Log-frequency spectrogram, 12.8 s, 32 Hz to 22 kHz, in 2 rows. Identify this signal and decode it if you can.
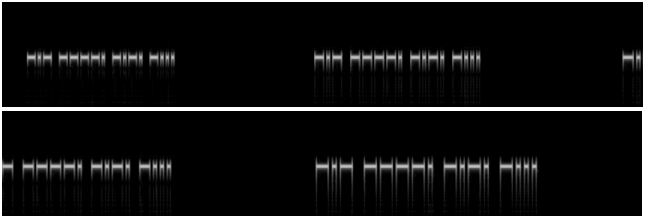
Morse code, heard as a keyed tone, about 37 wpm, 700 Hz. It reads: K9CB K9CB K9CB K9CB
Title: Speed Racing - USA Call Signs 30wpm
